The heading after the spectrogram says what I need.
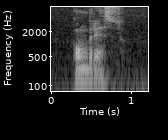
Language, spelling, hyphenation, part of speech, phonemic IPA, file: Portuguese, congresso, con‧gres‧so, noun, /kõˈɡɾɛ.su/, LL-Q5146 (por)-congresso.wav
- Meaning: 1. congress (legislative body) 2. congress (academic conference)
